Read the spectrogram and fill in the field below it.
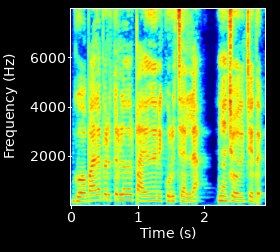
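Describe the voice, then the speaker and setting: A woman's voice: lowish voice, fairly quick, close to an everyday voice. A woman voicing a male police inspector who questions firmly and sternly. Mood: questioning. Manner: firm, interrogating. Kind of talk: audiobook character voice.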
